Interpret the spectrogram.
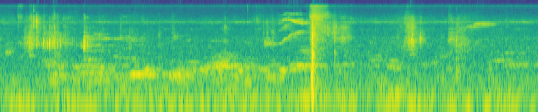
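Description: Faint chirps of small birds, a few short high calls sliding up and down, with a single sharp click about three seconds in.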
